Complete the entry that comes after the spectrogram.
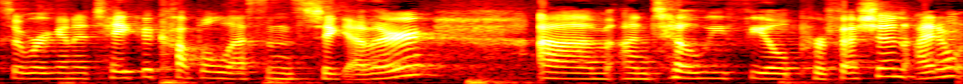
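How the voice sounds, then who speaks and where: A woman's fairly high voice comes through against noticeable background noise. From Canada, Toronto area. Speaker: lifestyle vlogger. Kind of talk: casual vlog chat to camera. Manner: chatty, with many fillers.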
